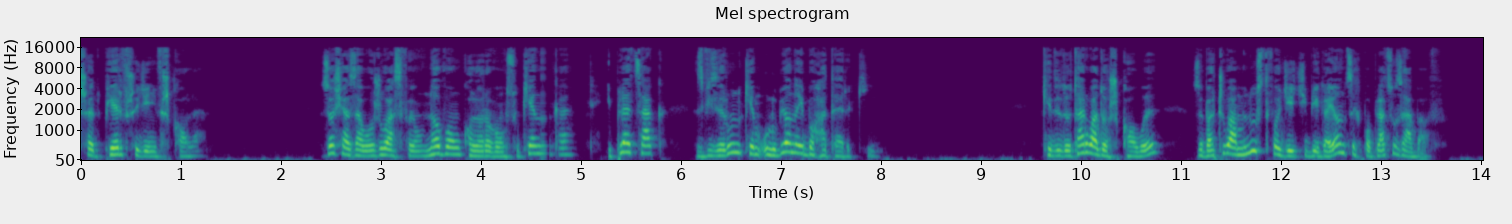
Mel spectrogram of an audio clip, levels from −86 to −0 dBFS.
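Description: At 4.61 s the first short stall from a late packet begins and runs to about 4.71 s. A packet missed its playout time, so the jitter buffer emptied and the receiver held the last sound for 80 ms until the data turned up, then carried on from the same point. Nothing is lost, but the sound at that spot is drawn out with a faint buzzy sustain, and playback now sits 80 ms later than before.

From 4.77 to 4.90 s there is a short concealed packet loss. About 20 ms of audio never reached the decoder, and the receiver bridged the hole with 10 ms of synthesised continuation before crossfading back to real audio. The result is a brief smear or wobble, and anything very short falling in that 20 ms is gone. The stretch ends up a little longer than the original.

A second short stall from a late packet occurs at 8.22 to 8.29 s. It is the same mechanism with a 50 ms hold, heard as a momentary sustained, slightly buzzy sound and a further 50 ms of added delay.

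Right after, from 8.37 to 8.50 s, comes a burst of packet loss. Roughly 60 ms of consecutive audio was lost. The receiver extended the preceding sound for 60 ms, fading it as the gap continued, so it comes across as a decaying buzz or hiss. The audio then resumes past the missing section, with that 60 ms skipped.

Between 12.27 and 13.14 s the jitter buffer speed-up occurs. Excess audio had built up in the buffer, so the receiver trimmed short pitch-period pieces repeatedly to bring the delay down, removing around 40 ms in total. Playback runs at about 104% of normal speed with unchanged pitch.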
